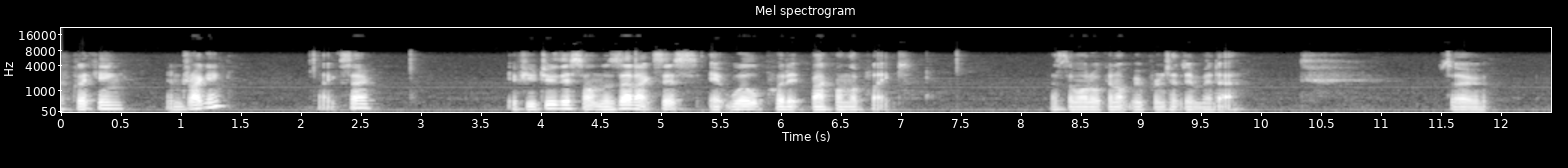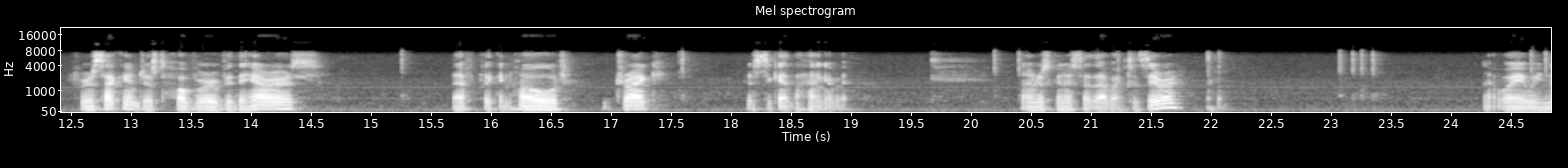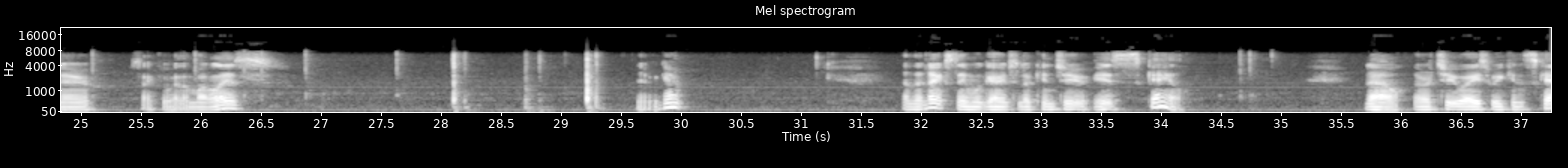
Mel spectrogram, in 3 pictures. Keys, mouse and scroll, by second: 7.4-14.2 drag, 15.2-20.0 drag, 20.1 click, 21.2 0, 21.9 Return, 23.0-28.0 drag, 28.0 BackSpace, 28.6 0, 29.1 Return, 34.6 click.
